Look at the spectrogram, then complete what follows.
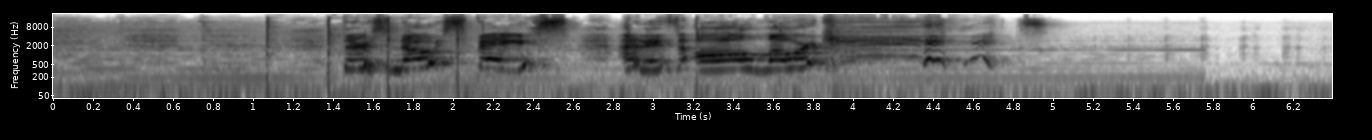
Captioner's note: claps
